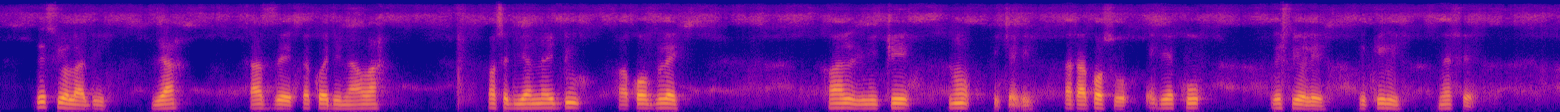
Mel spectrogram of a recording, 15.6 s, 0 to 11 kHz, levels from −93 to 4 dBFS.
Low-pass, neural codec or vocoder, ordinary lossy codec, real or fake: 9.9 kHz; codec, 24 kHz, 0.9 kbps, WavTokenizer, large speech release; Opus, 16 kbps; fake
